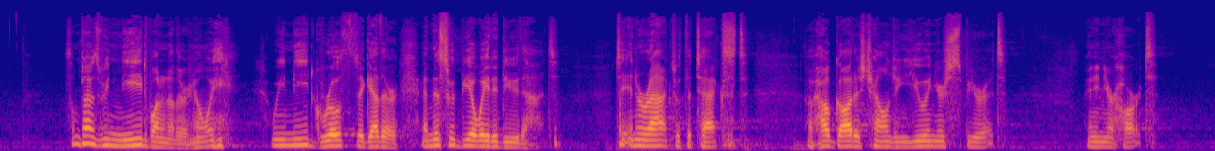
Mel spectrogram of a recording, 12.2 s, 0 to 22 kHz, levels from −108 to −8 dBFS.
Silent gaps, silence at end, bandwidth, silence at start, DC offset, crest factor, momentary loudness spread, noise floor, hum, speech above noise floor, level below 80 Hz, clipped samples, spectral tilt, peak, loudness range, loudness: none; 0.6 s; 15.5 kHz; 0.65 s; under 0.1%; 22 dB; 17 LU; -79 dBFS; none; 40 dB; -84 dBFS; under 0.1%; -6 dB/octave; -20 dBFS; 3 LU; -40 LUFS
